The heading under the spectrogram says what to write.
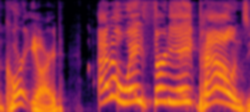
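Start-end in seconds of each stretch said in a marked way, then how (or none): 1.3-3.3 slow, high-pitched cry of protest; indignant storybook yell, pitched way up. A narrator's reading. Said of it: "you yell".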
